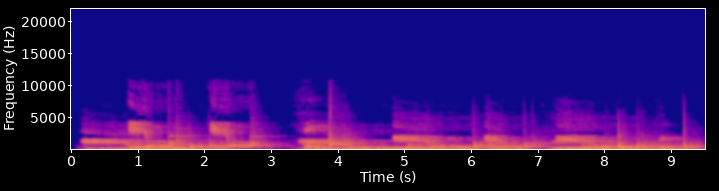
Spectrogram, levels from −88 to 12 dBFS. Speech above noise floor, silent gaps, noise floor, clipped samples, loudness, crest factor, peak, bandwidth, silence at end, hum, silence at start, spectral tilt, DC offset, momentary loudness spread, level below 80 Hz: 22 dB; none; -41 dBFS; under 0.1%; -20 LUFS; 16 dB; -4 dBFS; 10 kHz; 0 s; none; 0.15 s; -7.5 dB/octave; under 0.1%; 7 LU; -64 dBFS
